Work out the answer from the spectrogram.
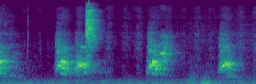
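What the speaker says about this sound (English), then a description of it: "they're leaving, the boys are leaving, we have company, the boys have company, so the dogs go crazy" Several dogs bark excitedly at arriving company, three or four loud close barks in quick succession with a yelping edge, no talking.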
